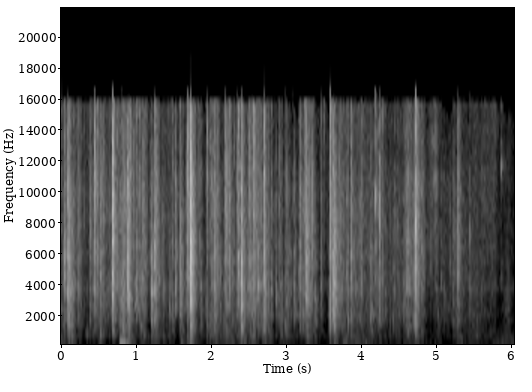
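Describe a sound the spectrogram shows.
Paper rustles as it is unwrapped.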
